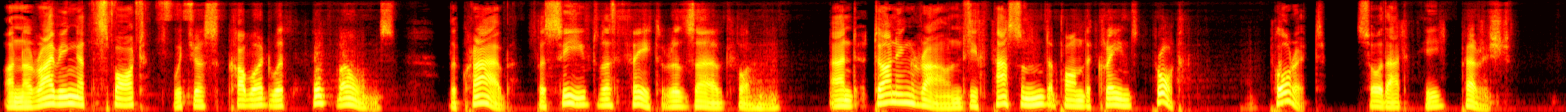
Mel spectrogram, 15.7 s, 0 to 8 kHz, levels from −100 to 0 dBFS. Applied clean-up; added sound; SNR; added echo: neural mask model DeepFilterNet 3.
